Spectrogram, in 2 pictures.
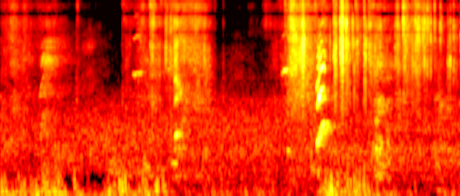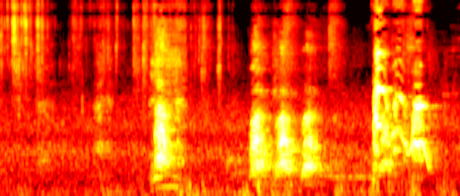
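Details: Maltese x Chihuahua cross confronting a mastiff with high-pitched barking: a quieter stretch of faint sounds and human voices, then sharp, shrill yaps in quick bursts during the last three seconds.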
